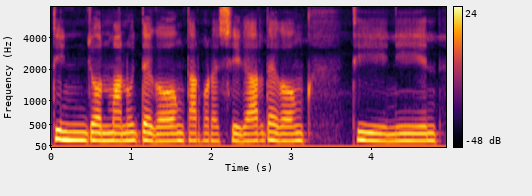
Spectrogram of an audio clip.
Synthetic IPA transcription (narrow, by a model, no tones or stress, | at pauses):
t̪ind͡ʒɔnmanut͡ʃd̪ɛɡɔŋt̪aɾpʰɔɾɛsiɡaɾd̪ɛɡɔŋ | t̪ʰinin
